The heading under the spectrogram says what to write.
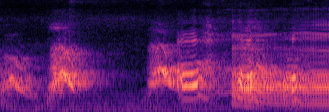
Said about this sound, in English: Up next, we have a fuzzy friend here with us. Yes, we do. A rescue chihuahua that apparently knows Morse code by barking.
